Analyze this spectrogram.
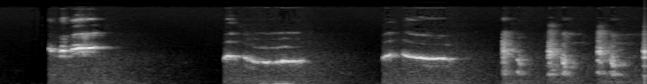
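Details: Parrot known for talking whistles three clear tones, the first high, the next two lower and slightly falling, then rattles off four quick harsh speech-like syllables.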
